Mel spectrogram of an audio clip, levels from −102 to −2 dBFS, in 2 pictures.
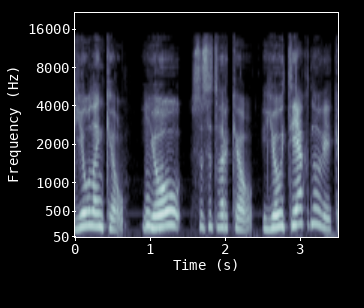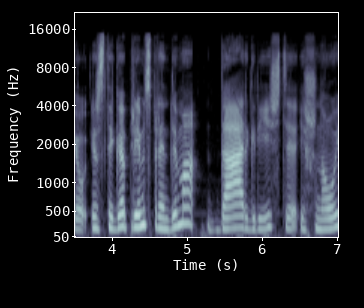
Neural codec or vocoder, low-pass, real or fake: none; 14.4 kHz; real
